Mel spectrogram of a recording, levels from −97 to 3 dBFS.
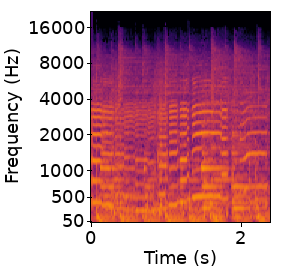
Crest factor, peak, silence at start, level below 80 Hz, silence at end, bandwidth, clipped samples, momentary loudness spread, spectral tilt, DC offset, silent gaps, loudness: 16 dB; -6 dBFS; 0 s; -34 dBFS; 0 s; 15.5 kHz; under 0.1%; 6 LU; -4 dB/octave; under 0.1%; none; -21 LUFS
